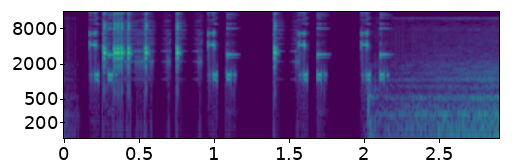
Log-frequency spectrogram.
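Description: Short electronic menu beeps chime.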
